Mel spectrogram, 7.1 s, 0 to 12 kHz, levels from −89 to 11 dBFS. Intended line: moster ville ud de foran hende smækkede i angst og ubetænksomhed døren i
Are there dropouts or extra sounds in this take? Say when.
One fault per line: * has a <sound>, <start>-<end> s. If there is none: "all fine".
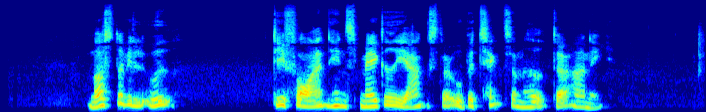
all fine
